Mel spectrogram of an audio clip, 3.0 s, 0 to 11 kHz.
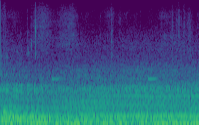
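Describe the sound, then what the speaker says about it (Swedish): A Hyundai Ioniq 5 N electric car plays its synthetic engine sound, a steady low rumbling drone heard from inside the cabin, holding at an even loudness without clear gear shifts. "Den här bilen har ju då fejkade växlar, eller som de säger, det är fejkat ljud"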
